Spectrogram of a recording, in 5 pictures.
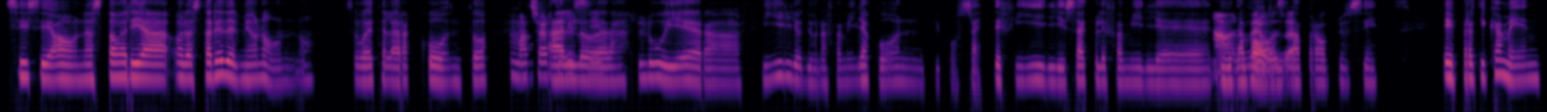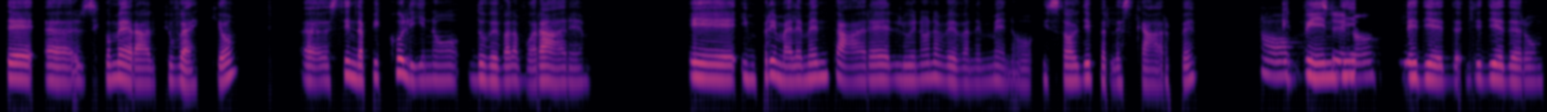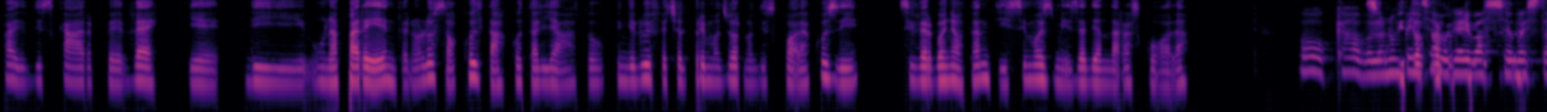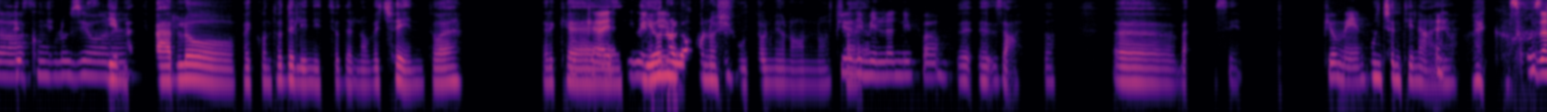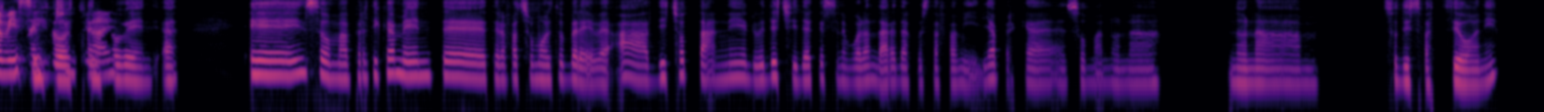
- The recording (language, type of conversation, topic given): Italian, podcast, Qual è una leggenda o una storia che circola nella tua famiglia?
- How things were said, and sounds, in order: laughing while speaking: "gio"; chuckle; "cioè" said as "ceh"; tapping; laughing while speaking: "ecco"; chuckle; "centinaia" said as "centinai"; "insomma" said as "nsomma"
